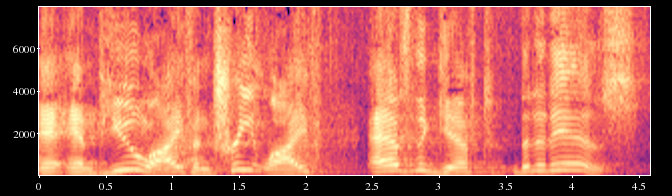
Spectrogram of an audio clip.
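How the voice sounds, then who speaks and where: A man in his forties preaching a sermon to a congregation in a room, reflective and thoughtful, with dry self-deprecating humor. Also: very high-pitched. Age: 40s. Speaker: pastor.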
